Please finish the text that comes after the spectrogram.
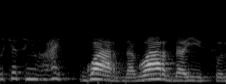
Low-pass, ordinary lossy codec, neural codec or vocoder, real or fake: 3.6 kHz; none; none; real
